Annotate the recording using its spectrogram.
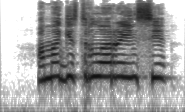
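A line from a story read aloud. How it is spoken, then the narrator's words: Group wailing in unison. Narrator (Russian): едва ли не хором взвыли мы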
